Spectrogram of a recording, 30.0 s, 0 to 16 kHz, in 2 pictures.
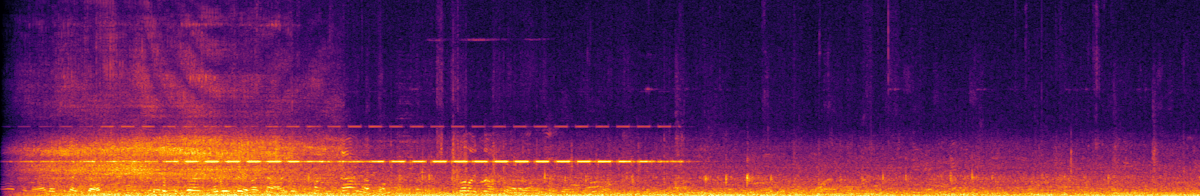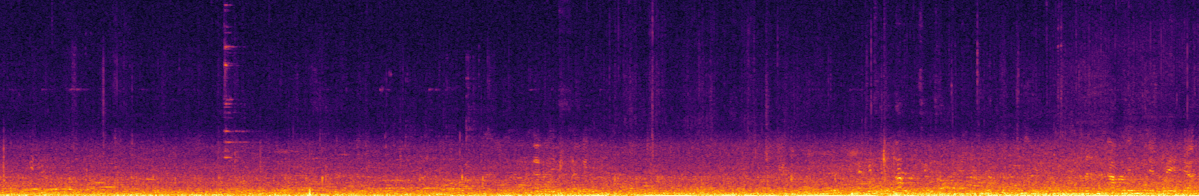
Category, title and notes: Soundscapes > Urban
Cardiff - Walking Through Town, Towards Womanby St 01
Cardiff, City, Citycentre, urban, fieldrecording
